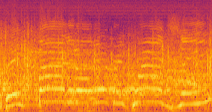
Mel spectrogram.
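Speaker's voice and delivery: high-pitched comic exclamation; incredulous outburst. Real, not acted. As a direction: blurt it out in disbelief.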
